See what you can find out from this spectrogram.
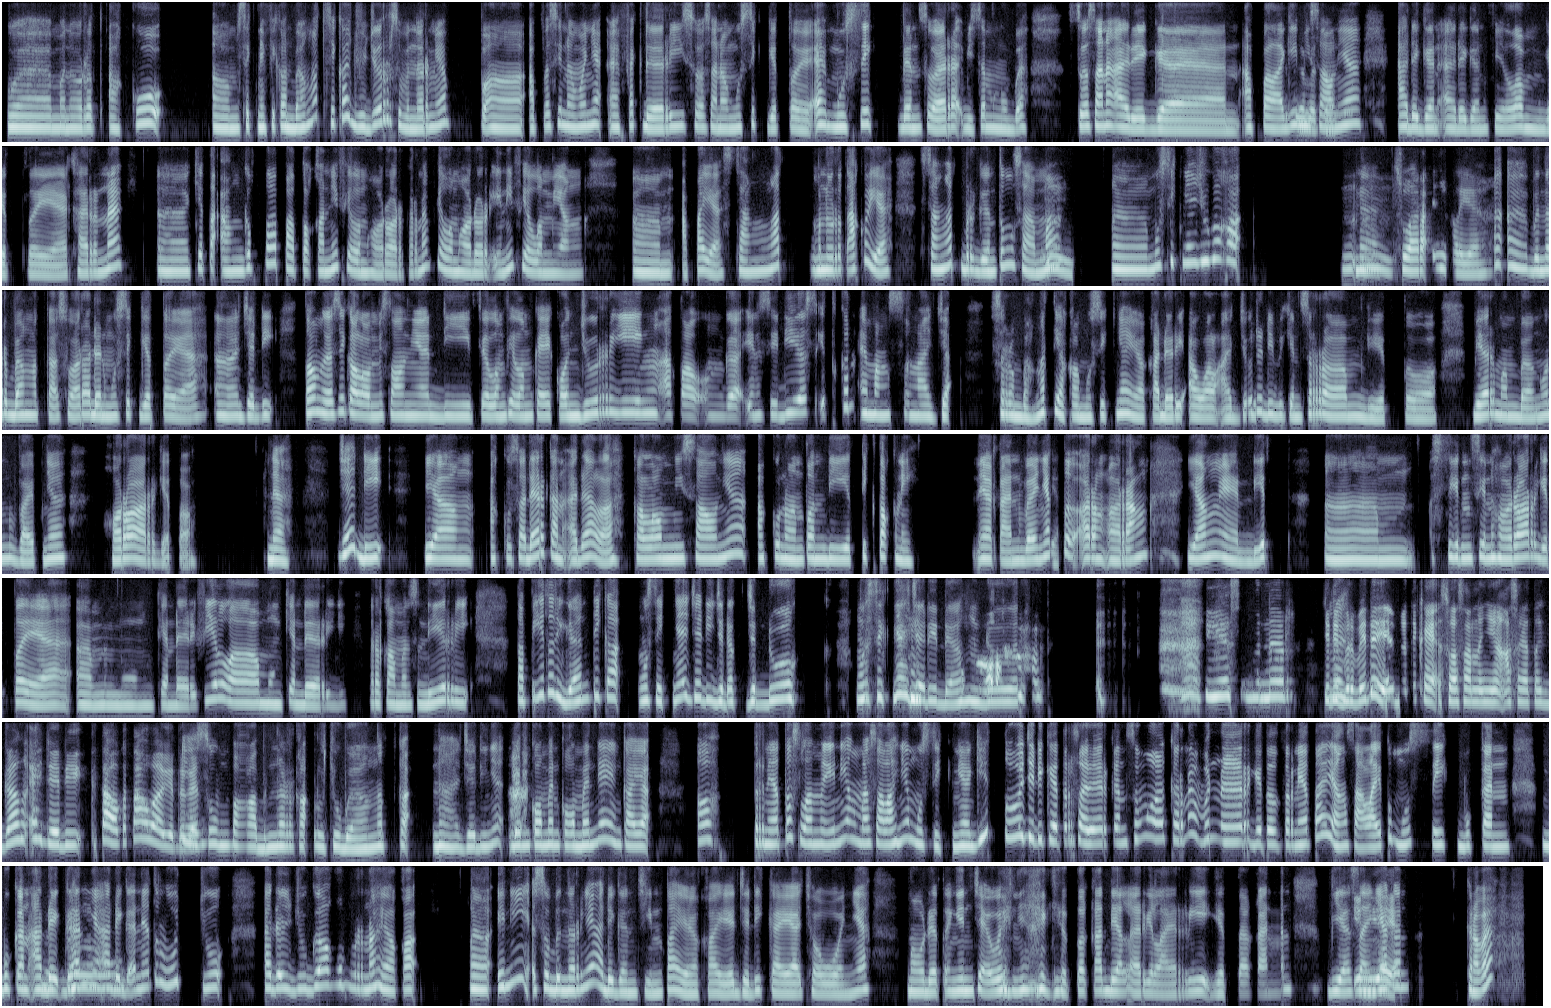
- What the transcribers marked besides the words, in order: other background noise; in English: "vibe-nya"; in English: "scene-scene"; chuckle; chuckle; chuckle; tapping; laughing while speaking: "ceweknya"; chuckle
- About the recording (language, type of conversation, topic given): Indonesian, podcast, Bagaimana musik dan suara dapat mengubah suasana sebuah adegan, menurut Anda?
